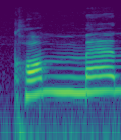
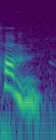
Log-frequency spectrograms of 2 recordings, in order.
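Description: First: The m sound is held long and pressed. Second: The m sound is short and not held. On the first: This is a Hungarian-style reading of the spelling. The speaker calls it wrong. "jól megnyomva ezt az ember" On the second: This is how German speakers actually say it. The speaker calls it right. "hanem azt mondja"

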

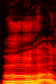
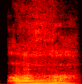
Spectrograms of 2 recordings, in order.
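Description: First: It sounds loud and exasperated. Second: It sounds small and held back.

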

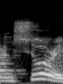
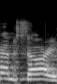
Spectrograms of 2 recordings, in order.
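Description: First: The apology sounds serious and heartfelt. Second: The apology sounds insincere and offhand. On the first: The apology is genuinely meant. The speaker calls it right. "Now that sounds serious" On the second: The apology is not really meant. The speaker calls it wrong. "sounds so insincere"

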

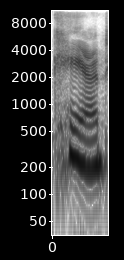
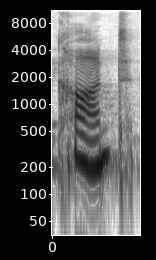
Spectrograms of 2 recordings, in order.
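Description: First: It is said with an American vowel. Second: It is said with a British vowel. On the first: The speaker calls it wrong. "you can't say the word can't" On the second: The speaker calls it right. "You have to say can't"

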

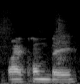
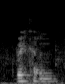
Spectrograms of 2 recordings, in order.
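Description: First: The first syllable sounds like "why". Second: The first syllable sounds like "wick". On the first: The speaker calls it wrong. "not Wycombe" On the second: The speaker calls it right. "I meant Wickham"

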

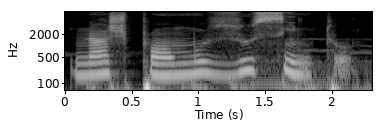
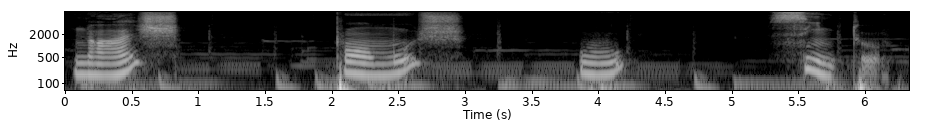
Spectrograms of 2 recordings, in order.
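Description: First: The words run together; the s sounds like z. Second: The words are said slowly, one by one. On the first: The speaker calls it right. "we will run it together and it will sound more like a Z sound" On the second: The speaker calls it wrong. "I will say it again slowly, devagar, word by word"

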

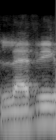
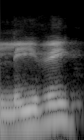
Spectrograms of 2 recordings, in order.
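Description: First: It is pronounced like the tax word levy. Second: It is pronounced unlike the tax word levy. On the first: The speaker calls it wrong. "Normally people pronounce it Levy, like a tax levy" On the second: The speaker calls it right. "but it's actually Levy"

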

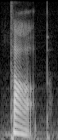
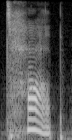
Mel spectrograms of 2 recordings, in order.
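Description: First: The t has no puff of breath after it. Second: The t has a puff of breath after it.

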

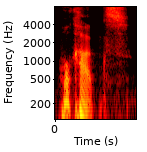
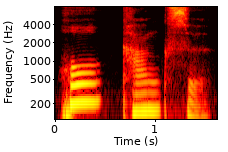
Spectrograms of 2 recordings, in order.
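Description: First: The word is said fast. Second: The word is said slowly.

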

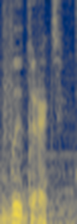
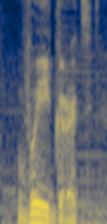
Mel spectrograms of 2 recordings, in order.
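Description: First: The 'i' after 'vy' is dropped entirely. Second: A 'y' glide is heard after 'vy'. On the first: This is allowed only in fast casual speech. "в беглой речи не возбраняется говорить" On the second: This is the preferred pronunciation. "То есть «йод» звучит, не пишется, но звучит"

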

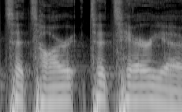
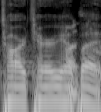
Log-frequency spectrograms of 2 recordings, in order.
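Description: First: The word is said without an R sound. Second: The word is said with an R sound. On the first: The speaker calls it wrong. "some people say Tartaria or something like that with no R" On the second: The speaker calls it right. "there's an R in it"

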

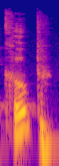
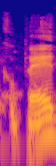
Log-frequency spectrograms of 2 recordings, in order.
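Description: First: Coupe is pronounced differently from the Norwegian way. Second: Coupe is pronounced the way Norwegians say it. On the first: "They don't say coupe" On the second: "in Norway they say coupe"

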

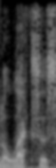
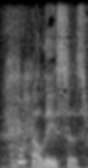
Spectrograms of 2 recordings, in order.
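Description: First: The middle consonant is a 'ks' sound. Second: The middle consonant is a plain 's' sound. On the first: The speaker calls it wrong. "I pronounced it wrong. I said Alexis" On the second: The speaker calls it right. "but Alesis, right"

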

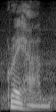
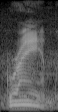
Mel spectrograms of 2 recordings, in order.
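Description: First: It is said in an English accent. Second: It is said in an American accent.

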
